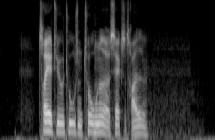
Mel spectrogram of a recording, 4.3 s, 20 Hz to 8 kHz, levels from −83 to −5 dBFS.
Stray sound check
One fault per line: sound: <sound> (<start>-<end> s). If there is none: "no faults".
no faults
